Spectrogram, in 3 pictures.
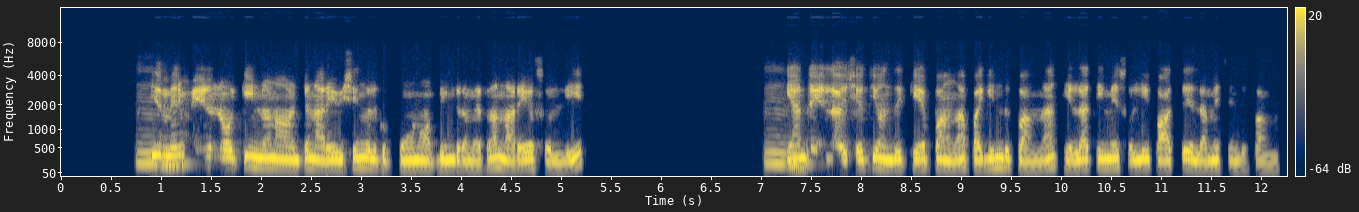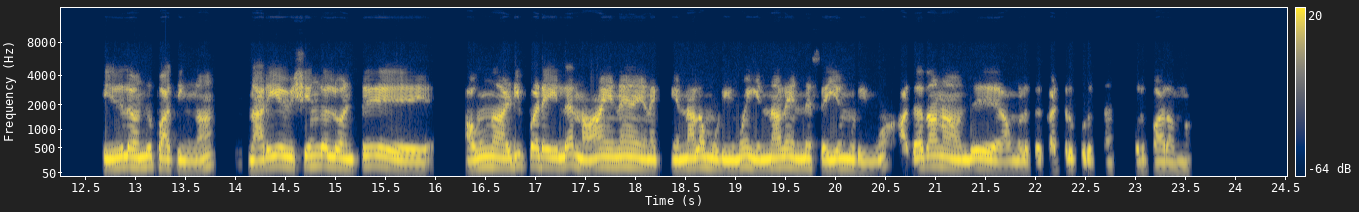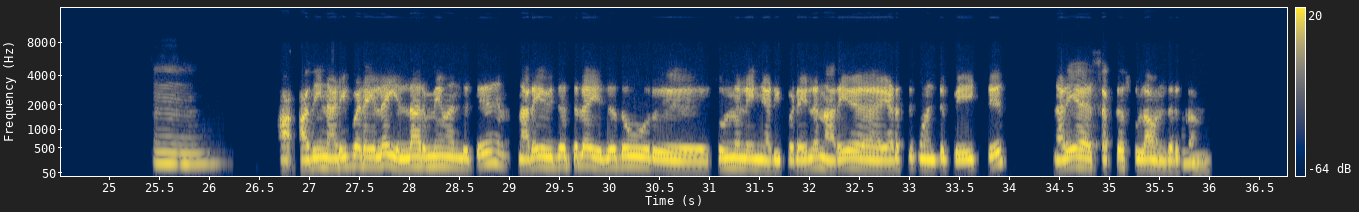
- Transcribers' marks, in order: static; "மாரி" said as "மேரி"; "வந்துட்டு" said as "வண்ட்டு"; "அதன்" said as "அதின்"; in English: "சக்ஸஸ்ஃபுல்லா"; distorted speech
- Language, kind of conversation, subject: Tamil, podcast, ஒரு செயலில் முன்னேற்றம் அடைய ஒரு வழிகாட்டி எப்படிப் உதவலாம்?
